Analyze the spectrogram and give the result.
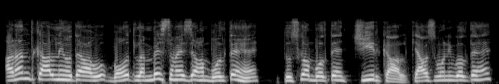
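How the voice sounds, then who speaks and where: High-voiced male Hindi exam tutor. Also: fast, mellow, dry recording, lo-fi sound. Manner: explains step by step, repeats answers, quizzes viewers. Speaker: exam prep teacher. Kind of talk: online exam-prep lesson.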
